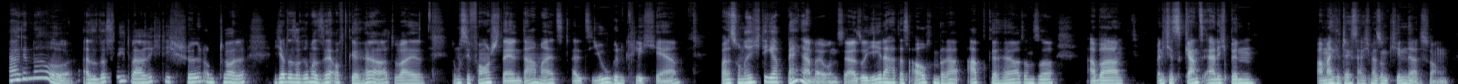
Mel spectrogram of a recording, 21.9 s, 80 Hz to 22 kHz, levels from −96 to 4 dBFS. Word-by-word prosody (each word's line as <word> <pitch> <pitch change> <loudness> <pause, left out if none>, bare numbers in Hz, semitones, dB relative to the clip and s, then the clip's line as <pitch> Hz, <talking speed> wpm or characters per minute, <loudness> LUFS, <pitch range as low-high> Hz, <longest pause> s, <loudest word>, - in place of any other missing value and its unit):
Ja 220 +3 +2
genau. 265 - 0
Also, 125 +2 0
das 160 +3 -2
Lied 185 +1 -4
war 135 -1 +3
richtig 170 0 -5
schön 160 +3 +1
und 145 -2 -2
toll. 145 -1 +1 0.4
Ich 140 +2 -3
habe 155 - +6
das 150 -1 +3
auch 145 - +2
immer 145 0 +3
sehr 140 +4 +1
oft 140 0 -4
gehört, 130 +5 +1
weil 110 0 -1 0.4
du - - -10
musst 130 0 -3
dir 120 - 0
vorstellen, 120 -6 +1
damals 120 +3 -1
als 95 0 -3
Jugendlicher 105 -2 -1 0.5
war 110 - 0
das 125 0 +1
so 130 - -1
'n 130 - +2
richtiger 150 +3 +4
Banger 155 - +2
bei 80 -2 -2
uns, 75 0 -5
ja. 85 0 0
Also 95 +2 +1
jeder 135 +7 +4
hat 135 0 -1
das 120 -1 -1
auch 140 +5 +1
bra 120 -1 -1
abgehört 125 -1 -1
und 125 -1 0
so. 125 +1 -1 0.5
Aber 105 +1 +2 0.4
wenn 100 - -1
ich 110 - -3
jetzt 120 -2 -1
ganz 135 +6 +3
ehrlich 125 -1 +1
bin, 120 -1 +2 0.9
war 95 - 0
„Michael 115 +1 +3
Jackson“ 110 0 -2
eigentlich 105 0 -7
mehr 105 -2 0
so 110 - -1
'n 100 - 0
Kindersong. 100 -8 -3
125 Hz, 160 wpm, -26 LUFS, 110-145 Hz, 0.9 s, habe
